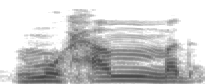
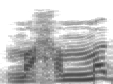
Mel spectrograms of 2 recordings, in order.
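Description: First: The first syllable has a 'u' vowel. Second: The first syllable has an 'a' vowel. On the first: The speaker calls it right. "محمد میم پر پیش ہے" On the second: The speaker calls it wrong. "یہ لفظ محمد نہیں ہوتا"

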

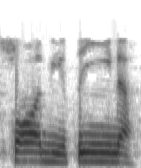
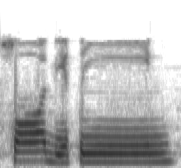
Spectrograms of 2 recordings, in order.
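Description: First: The word ends with a short 'a' vowel. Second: The word ends on a bare final n. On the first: The speaker calls it wrong. "we are not saying صَادِقِينَ" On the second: The speaker calls it right. "give that letter a sakin"

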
